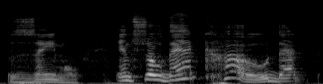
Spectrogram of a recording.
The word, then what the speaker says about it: XAML: XAML, that's how that's said. XAML is pronounced XAML.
